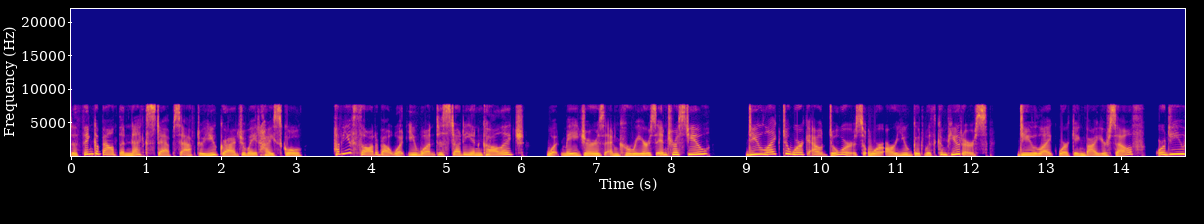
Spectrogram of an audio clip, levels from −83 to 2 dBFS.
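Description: The audio has passed through call microphone processing, with nothing above 8 kHz, and it shows gain pumping throughout. The gain swings by about 15 dB. The likely cause is input gain set far too high, with a fast limiter pulling it down on every peak. Loud and soft parts sit close in level, so the sound is squashed.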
